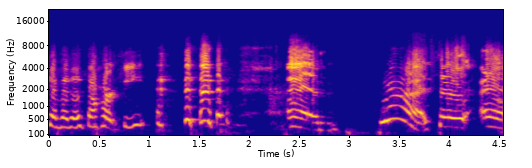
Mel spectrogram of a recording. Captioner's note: chuckles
